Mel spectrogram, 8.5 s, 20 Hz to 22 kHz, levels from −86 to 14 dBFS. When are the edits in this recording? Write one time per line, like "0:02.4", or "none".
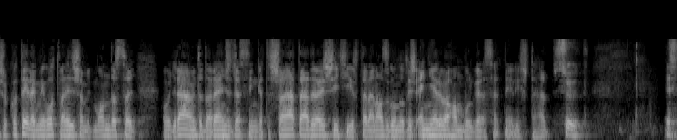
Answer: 0:05.1
0:06.9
